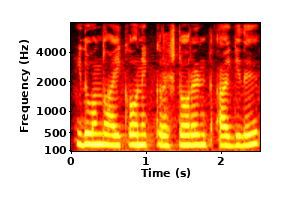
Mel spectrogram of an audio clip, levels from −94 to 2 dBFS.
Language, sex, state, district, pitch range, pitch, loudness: Kannada, female, Karnataka, Koppal, 220-240 Hz, 230 Hz, -14 LUFS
